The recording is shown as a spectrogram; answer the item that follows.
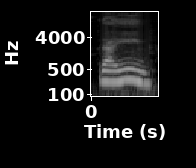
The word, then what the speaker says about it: rhyme: क्यों नहीं होगा, क्योंकि यहाँ पे स्पेलिंग के पहले ही क्या है, RH है, तो यहाँ पर एच क्या होगा, साइलेंट, राइम।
